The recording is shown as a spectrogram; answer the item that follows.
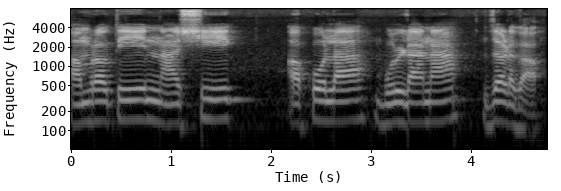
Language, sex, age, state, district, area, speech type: Marathi, male, 18-30, Maharashtra, Yavatmal, rural, spontaneous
